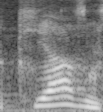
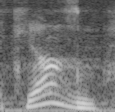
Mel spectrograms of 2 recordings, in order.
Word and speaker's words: chiasme: suivent en arabe le chiasme celiiasme pasiasme certaines personnes le prononcent chiasme encore c'est pas juste c'est faux d'accord il faut prononcer kasme mais s'il vous plaît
